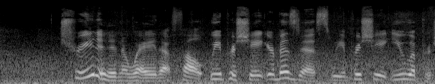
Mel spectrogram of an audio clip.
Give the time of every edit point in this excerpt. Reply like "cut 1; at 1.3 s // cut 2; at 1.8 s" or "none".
cut 1; at 2.0 s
